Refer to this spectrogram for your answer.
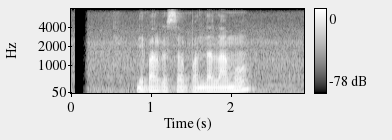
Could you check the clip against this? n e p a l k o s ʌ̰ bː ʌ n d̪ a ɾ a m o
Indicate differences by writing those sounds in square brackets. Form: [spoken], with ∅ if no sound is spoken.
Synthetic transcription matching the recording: n e p a l k o s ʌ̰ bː ʌ n d̪ a [l] a m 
